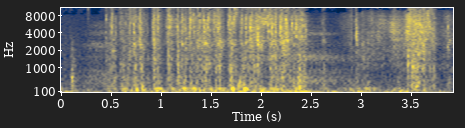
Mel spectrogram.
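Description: Chunky, thick tarot card deck being shuffled by hand, a quick run of close papery riffles, taps and scrapes in uneven bursts, with no talk over it.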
